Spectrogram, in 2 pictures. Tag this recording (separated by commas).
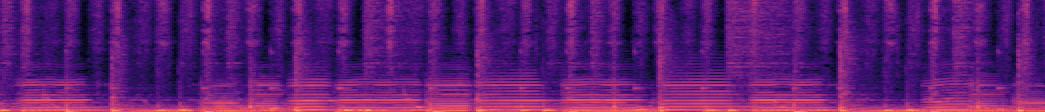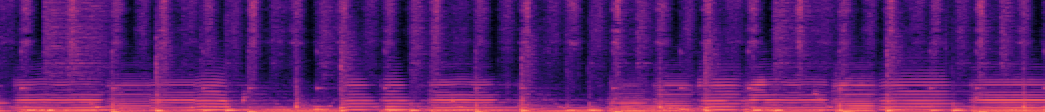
Music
